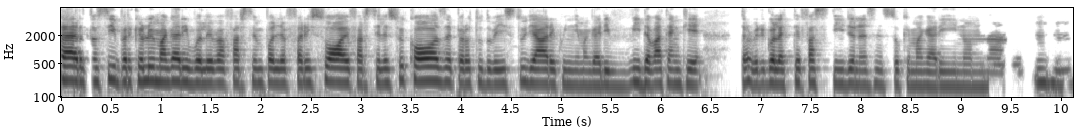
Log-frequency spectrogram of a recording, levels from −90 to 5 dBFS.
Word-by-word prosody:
Certo, 215 -2 +7
sì, 230 +3 -3
perché 210 0 0
lui 220 +1 +2
magari 210 0 +4
voleva 195 0 +1
farsi 195 +1 -5
un 195 - -6
po' 200 +1 +1
gli 195 - -2
affari 195 0 -2
suoi, 205 0 +6
farsi 195 0 -5
le 195 - -2
sue 195 +4 -6
cose, 215 -1 +7
però 195 -1 -3
tu 200 - -9
dovevi 190 0 -4
studiare, 190 -1 +1
quindi 180 -1 -9
magari 180 0 -3
vi 175 +3 -7
davate 190 0 +1
anche, 185 -1 -4 0.4
tra 205 - -3
virgolette 185 0 0
"fastidio" 195 -1 -5
nel 180 0 -6
senso 180 0 -10
che 180 0 -13
magari 175 0 -6
non 165 0 -10 0.5
mh-mh. 190 -2 -9
195 Hz, 200 wpm, -21 LUFS, 185-200 Hz, 0.5 s, Certo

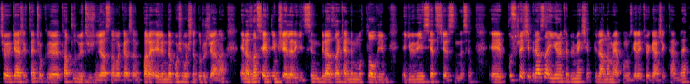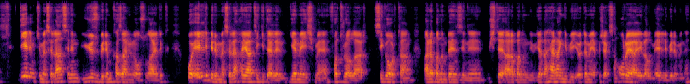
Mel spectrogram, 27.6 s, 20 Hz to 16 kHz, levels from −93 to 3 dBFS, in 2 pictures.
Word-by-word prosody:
Çö 420 -2 0
gerçekten - - +1
çok, 425 -1 -9
eee, 110 -1 +2
tatlı 125 +2 -5
bir 120 0 -2
düşünce 105 -1 0
aslında - - 0
bakarsan. 480 -1 -3
Para - - +5
elimde 120 +1 +2
boşu 125 0 -5
boşuna 120 0 -5
duracağına 120 -3 -1 0.3
en - - +1
azından 135 - +2
sevdiğim 130 -1 +4
şeylere 110 -4 +6
gitsin 125 +7 -2
biraz 120 - +3
daha 125 0 +2
kendim 120 -1 -1
mutlu 120 +1 -5
olayım, 115 0 -1 0.3
eee, - - -3
gibi 115 +1 -4
bir 125 - +2
hissiyat 125 - +2
içerisindesin. 435 -2 -1 0.3
Eee, 470 0 +4
bu 405 - -1
süreci 370 -1 +1
biraz 165 0 +2
daha 170 - +2
iyi 135 - -1
yönetebilmek 130 -2 -3
için 165 +6 -5
planlama 115 0 -1
yapmamız 100 -1 -3
gerekiyor 95 0 0
gerçekten 95 +1 -3
de. 130 0 -6 0.4
Diyelim 180 -2 +6
ki 130 - -6
mesela, 125 +5 +2
senin 145 0 -1
100 140 -1 -1
birim 120 +2 +1
kazancın 110 -3 -2
olsun 95 0 -6
aylık. 100 +8 -2 0.3
Bu, 470 - +3
50 470 -4 +5
birim 125 -1 +2
mesela 110 -1 -1
hayati 130 0 +4
giderlerin; 100 -5 0
yeme, 120 -1 +3
içme, 95 -2 -4
faturalar, 120 -6 -1 0.2
sigortan, 95 0 -3 0.2
arabanın 115 -2 -1
benzini, 95 -4 -3
işte, - - +2
arabanın 110 -1 -1
ya - - -2
da 115 - -4
herhangi 130 -2 0
bir 400 - -2
ödeme 465 +2 -1
yapacaksan - - -3
oraya - - +6
ayıralım - - 0
50 455 0 -2
birimini. 95 +8 -8
120 Hz, 165 wpm, -24 LUFS, 110-140 Hz, 0.4 s, şeylere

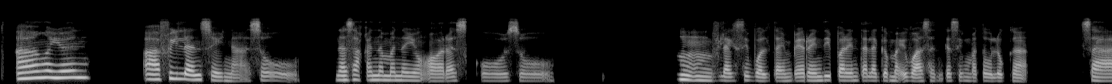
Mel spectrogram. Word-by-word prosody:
Ah, 285 +4 +7
ngayon, 315 0 +5 0.5
ah, 235 -1 +6
freelancer 220 -8 +2
na 160 -2 -6
so, 185 -4 -3 0.4
nasa 205 +1 +2
'kin 200 +1 -1
naman 200 -1 +1
na 190 - 0
'yung 180 -1 -2
oras 165 +2 0
ko, 165 -1 -7
so 165 0 -5 1.3
Mm, 195 -5 +2
flexible 175 -1 -3
time 165 +1 -4
pero 175 +1 0
hindi 190 +2 0
pa 185 -1 0
rin 180 - -1
talaga 180 -1 -3
maiwasan 170 -1 -2
kasing 175 +1 -6
matulog 160 -1 -5
nga, 155 -2 -3 0.5
sa, 180 - 0
180 Hz, 145 wpm, -22 LUFS, 170-205 Hz, 1.3 s, Ah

